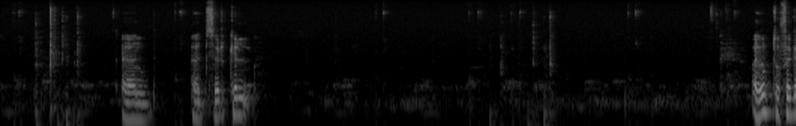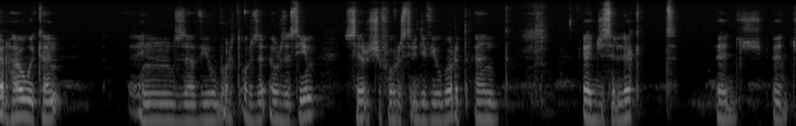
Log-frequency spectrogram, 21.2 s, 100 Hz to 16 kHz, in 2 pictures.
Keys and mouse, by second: 0.5 Tab, 0.9 shift+a, 6.3 click, 6.6 x, 7.3 shift+a, 8.4-9.9 drag.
